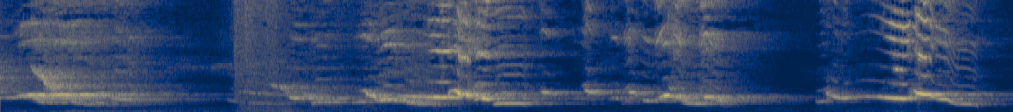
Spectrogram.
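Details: Energetic song of a Sumbawa black-naped oriole: a near-continuous run of fluty, twisting whistles mixed with nasal, squawky notes, broken by one brief pause.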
